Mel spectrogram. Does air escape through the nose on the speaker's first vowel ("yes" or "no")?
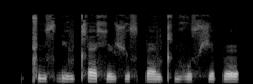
no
